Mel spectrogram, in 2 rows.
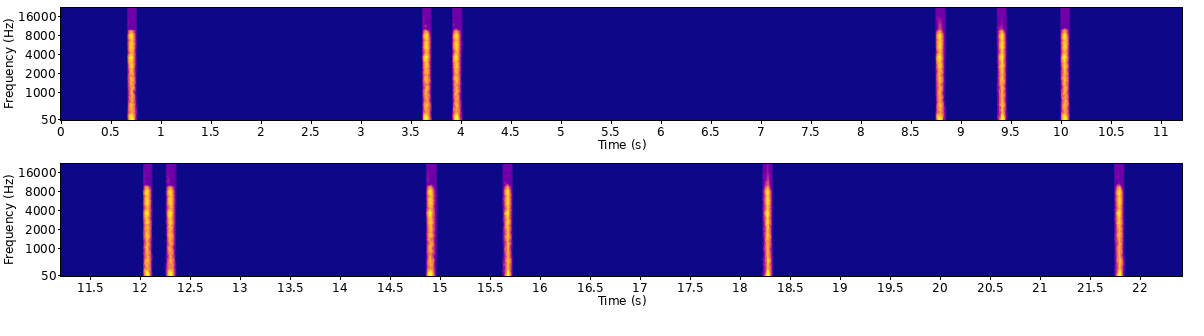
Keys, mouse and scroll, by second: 0.2-0.6 scroll up 1, 0.6-2.1 middle drag, 3.5 click, 3.9-5.4 middle drag, 9.3 click, 11.1 s, 12.2-13.7 middle drag, 13.7 s, 15.6 click, 17.2-18.2 scroll up 2, 18.2-19.7 middle drag, 22.2-22.4 scroll up 1.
